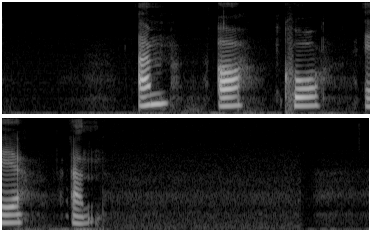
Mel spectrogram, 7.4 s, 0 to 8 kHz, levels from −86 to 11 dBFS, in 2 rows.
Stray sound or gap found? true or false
false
